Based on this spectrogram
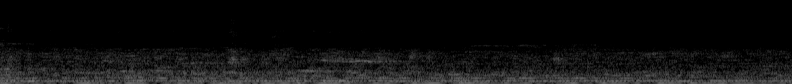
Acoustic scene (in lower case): residential area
